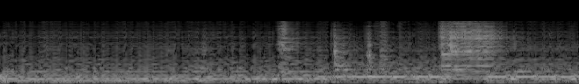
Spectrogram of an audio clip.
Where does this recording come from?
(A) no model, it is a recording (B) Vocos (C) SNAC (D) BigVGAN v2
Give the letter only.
D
